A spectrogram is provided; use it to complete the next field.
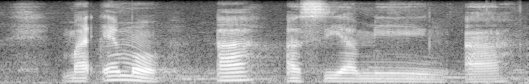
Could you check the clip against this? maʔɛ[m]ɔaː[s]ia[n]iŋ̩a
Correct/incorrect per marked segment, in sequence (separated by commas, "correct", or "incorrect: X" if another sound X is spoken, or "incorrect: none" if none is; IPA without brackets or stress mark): correct, correct, incorrect: m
